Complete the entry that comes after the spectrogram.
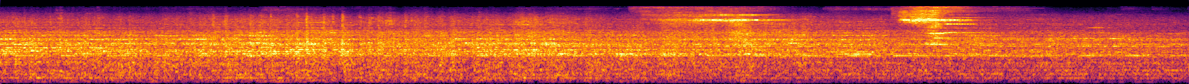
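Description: Freight cars of a mixed manifest train rolling past: a steady rumble of steel wheels on rail with a thin ringing of wheel noise, and two brief high wheel squeals about five and seven seconds in.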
